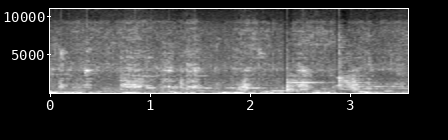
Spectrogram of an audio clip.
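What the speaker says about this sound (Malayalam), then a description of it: "ഇഞ്ചി ഇട്ട് കഴിഞ്ഞാൽ നമ്മൾ ഇളക്കിക്കൊണ്ടിരിക്കണം അല്ലെങ്കിൽ അത് അടി പിടിക്കാൻ സാധ്യത" Ginger fries in a pan for chicken perattu and is stirred in a loose rhythm, each sweep making a scraping rush over a low, steady sizzle.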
